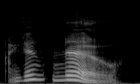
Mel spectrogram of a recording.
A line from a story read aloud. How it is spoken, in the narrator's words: said Hermione slowly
